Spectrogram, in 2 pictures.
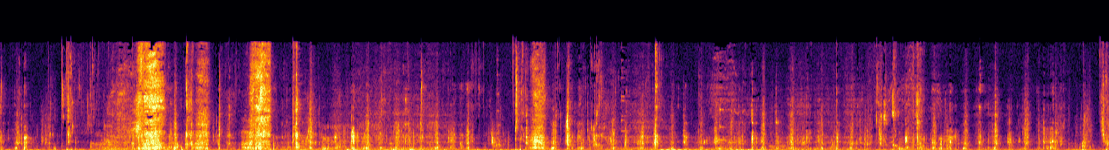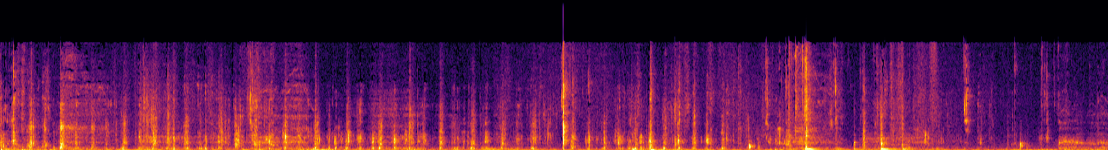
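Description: Close-miked chewing of a mouthful of spicy mixed sea squirt and raw vegetables, with crisp crunches and wet mouth sounds, loudest in the first few seconds.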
